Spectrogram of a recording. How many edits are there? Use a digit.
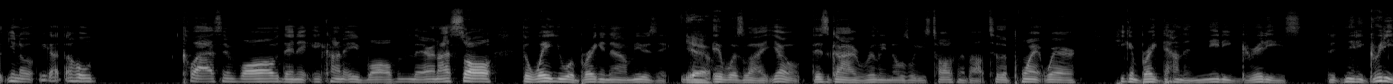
0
